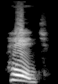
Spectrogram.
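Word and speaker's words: hedge: हमारा D silent है ऐसे ही हेज हेज में भी क्या है डी के बाद जी आया हु है तो यहां पे हमारा डी साइलेंट है वैसे ही अगला है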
